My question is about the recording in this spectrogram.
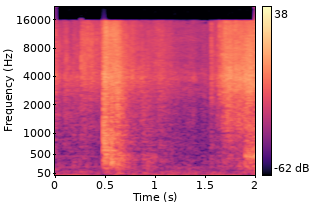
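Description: Thin plastic shopping bags rustling and crinkling as they are grabbed and pulled open, with one louder crackle about half a second in that dies away.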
